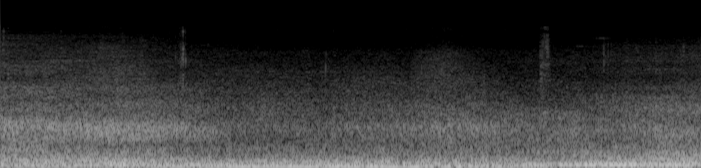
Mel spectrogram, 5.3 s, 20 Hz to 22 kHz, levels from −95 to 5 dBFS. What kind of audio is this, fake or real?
real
